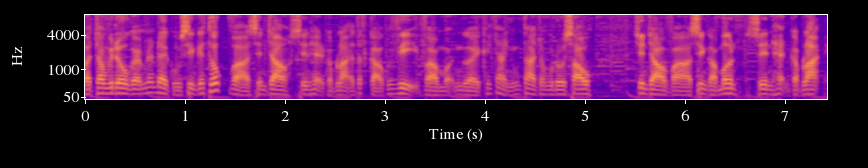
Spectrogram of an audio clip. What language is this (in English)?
Vietnamese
